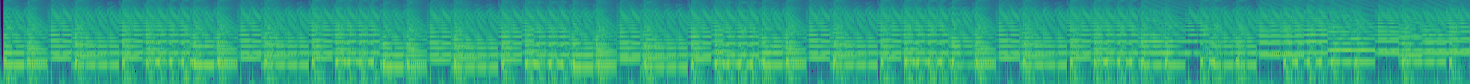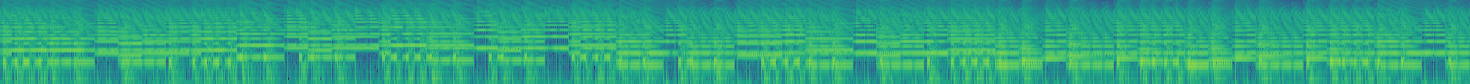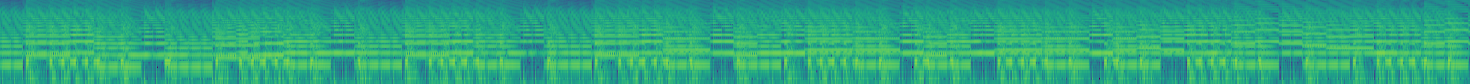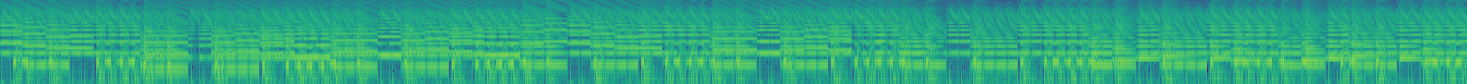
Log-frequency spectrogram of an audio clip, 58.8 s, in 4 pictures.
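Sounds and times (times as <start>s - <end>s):
SID CSG8580R5 chiptune song: 0.0s - 58.7s.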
